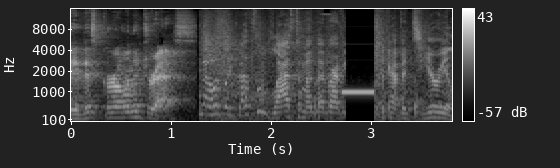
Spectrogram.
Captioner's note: beep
